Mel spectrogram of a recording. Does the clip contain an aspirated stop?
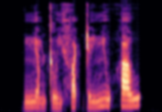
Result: no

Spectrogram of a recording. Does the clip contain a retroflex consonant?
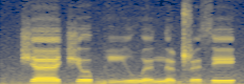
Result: yes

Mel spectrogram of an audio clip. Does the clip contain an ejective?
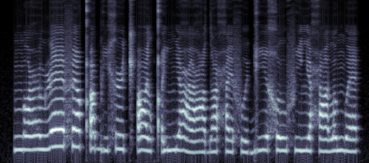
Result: yes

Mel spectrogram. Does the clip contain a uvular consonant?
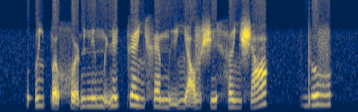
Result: yes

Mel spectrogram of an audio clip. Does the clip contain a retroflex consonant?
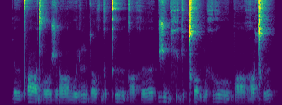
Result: no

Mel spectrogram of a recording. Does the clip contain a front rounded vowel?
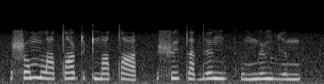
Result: yes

